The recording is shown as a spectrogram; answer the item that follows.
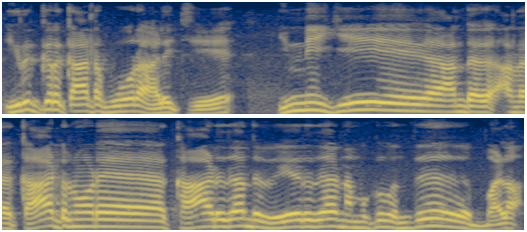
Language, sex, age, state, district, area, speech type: Tamil, male, 30-45, Tamil Nadu, Coimbatore, rural, spontaneous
